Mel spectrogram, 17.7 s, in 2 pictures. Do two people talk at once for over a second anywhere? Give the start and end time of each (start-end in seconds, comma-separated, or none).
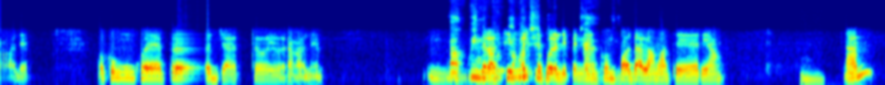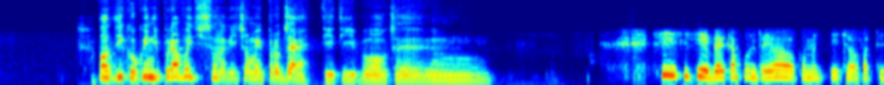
4.5-6.2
